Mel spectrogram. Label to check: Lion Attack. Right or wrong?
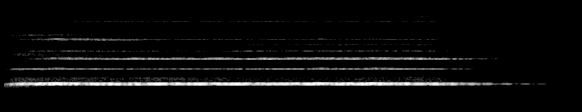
Wrong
